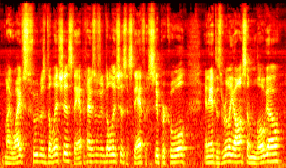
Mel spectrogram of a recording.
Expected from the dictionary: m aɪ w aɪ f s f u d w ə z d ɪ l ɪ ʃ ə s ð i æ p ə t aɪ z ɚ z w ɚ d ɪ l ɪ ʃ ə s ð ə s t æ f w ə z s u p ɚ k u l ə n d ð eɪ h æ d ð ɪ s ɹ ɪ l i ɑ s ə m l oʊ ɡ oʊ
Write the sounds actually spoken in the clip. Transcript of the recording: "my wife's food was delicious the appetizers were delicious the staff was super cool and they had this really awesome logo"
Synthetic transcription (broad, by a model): m aɪ w aɪ f s f u d w ə z d ɪ l ɪ ʃ ə s ð i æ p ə t aɪ z ɚ z w ɚ d ɪ l ɪ ʃ ə s ð ə s t æ f w ə z s u p ɚ k u l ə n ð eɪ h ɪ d ð ɪ s ɹ ɪ l i ɑ s ə m l oʊ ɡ oʊ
